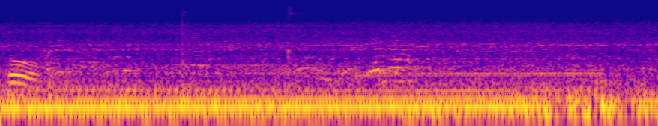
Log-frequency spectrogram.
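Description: A steady low mechanical hum, like an engine or motor running, under a man's voice that says one word at the start.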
